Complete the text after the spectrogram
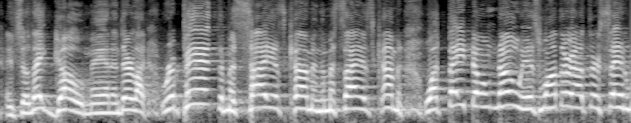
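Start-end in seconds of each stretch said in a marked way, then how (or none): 1.6-4.1 high, urgent herald's call; mock street evangelist, repeating the cry; street preacher proclaiming. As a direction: call it out to passers-by, pitched up. Acting followers proclaiming in the streets.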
